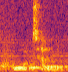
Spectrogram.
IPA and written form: ˈkwɔːtə (quarter)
